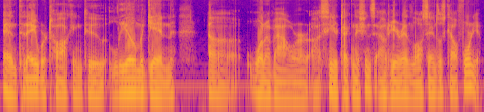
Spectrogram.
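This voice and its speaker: A man's voice: rumbling low, steady tone, normal speed, warm tone, husky. A man conducting a casual interview as a company boss, in an informal, chummy way. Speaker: company president interviewing an employee.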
